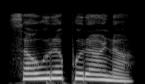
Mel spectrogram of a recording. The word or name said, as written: ಸೌರಪುರಾಣ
